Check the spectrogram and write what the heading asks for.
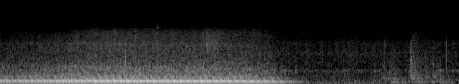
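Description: A car engine idles with a steady, low, humming rumble for nearly three seconds, then cuts off abruptly, leaving quiet with a few faint clicks and rustles.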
